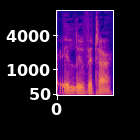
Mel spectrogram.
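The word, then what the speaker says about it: Ilúvatar: One question that people will sometimes have is where does the stress fall in Iluvatar? And it tends to be the second syllable there, Iluvatar.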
